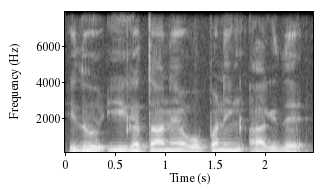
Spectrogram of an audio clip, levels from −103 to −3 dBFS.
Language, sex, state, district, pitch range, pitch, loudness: Kannada, male, Karnataka, Koppal, 100-110 Hz, 105 Hz, -13 LUFS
